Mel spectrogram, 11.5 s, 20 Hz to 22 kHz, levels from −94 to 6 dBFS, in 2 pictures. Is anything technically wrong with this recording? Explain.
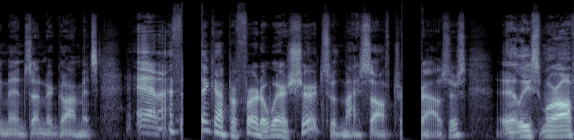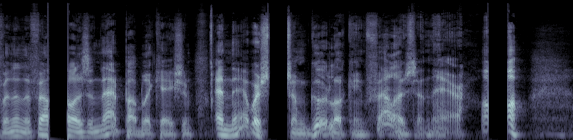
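Yes, there is a gap between chunks at 1.82, 4.02, 6.22, 8.42 and 10.62 s: 200 ms silences after every 2 s of audio, where the speech pauses and then resumes without missing anything, unlike a dropout.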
